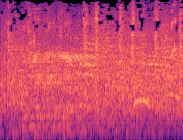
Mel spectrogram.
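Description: A basketball is dribbled on the hardwood court over steady arena crowd noise. Two short squeaks come near the end.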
